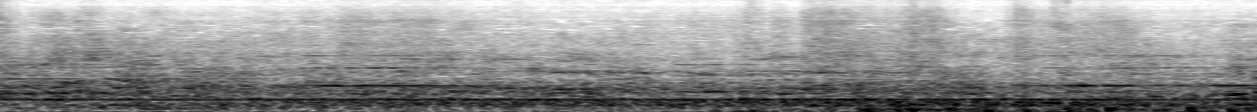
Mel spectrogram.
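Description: Steady rolling mechanical rumble of a moving vehicle with a constant hum, growing rougher and louder in the last two seconds, with voices mixed in.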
